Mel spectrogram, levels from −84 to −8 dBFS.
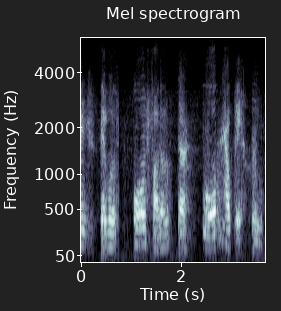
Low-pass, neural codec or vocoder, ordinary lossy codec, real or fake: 5.4 kHz; codec, 44.1 kHz, 1.7 kbps, Pupu-Codec; Opus, 24 kbps; fake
